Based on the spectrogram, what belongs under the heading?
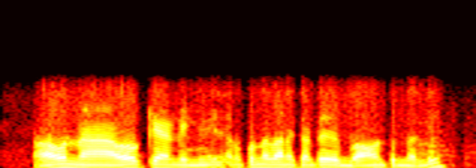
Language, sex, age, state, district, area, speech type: Telugu, male, 30-45, Andhra Pradesh, Anantapur, urban, conversation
